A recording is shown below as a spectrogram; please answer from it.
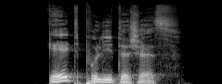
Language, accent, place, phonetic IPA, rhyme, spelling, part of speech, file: German, Germany, Berlin, [ˈɡɛltpoˌliːtɪʃəs], -ɛltpoliːtɪʃəs, geldpolitisches, adjective, De-geldpolitisches.ogg
- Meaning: strong/mixed nominative/accusative neuter singular of geldpolitisch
